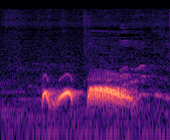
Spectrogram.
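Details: Female spotted dove cooing, intended as a lure for training: a quick short coo, a wavering second coo, then a long steady coo fading away, low and soft in a quiet setting.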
